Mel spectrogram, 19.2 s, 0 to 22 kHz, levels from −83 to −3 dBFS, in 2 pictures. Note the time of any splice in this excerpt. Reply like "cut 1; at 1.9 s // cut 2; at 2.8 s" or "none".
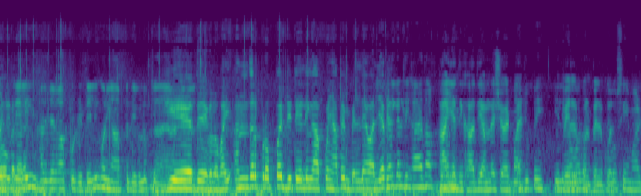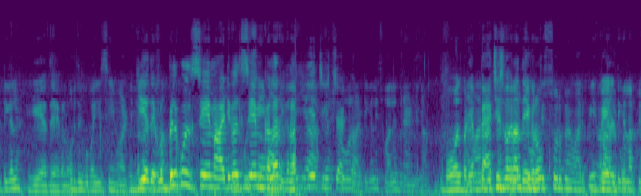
cut 1; at 5.8 s // cut 2; at 14.0 s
